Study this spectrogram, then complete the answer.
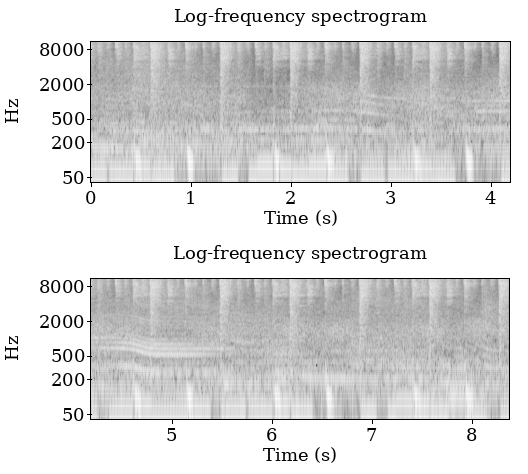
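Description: Race cars lap a track in a racing video game, Mitsubishi among them. A steady engine drone runs under repeated tire squeals and shifting whines of passing cars, with no talk.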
